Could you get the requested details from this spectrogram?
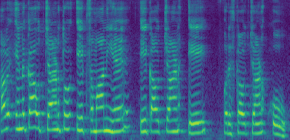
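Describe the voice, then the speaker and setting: A woman, teaching a pronunciation lesson. She talks very slowly, in a voice that sits a little high. She keeps checking in with her listeners and draws sounds out to demonstrate them. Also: fairly even intonation. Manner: slow and explanatory, often checks in with listeners; spells out and drawls sounds for demonstration.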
